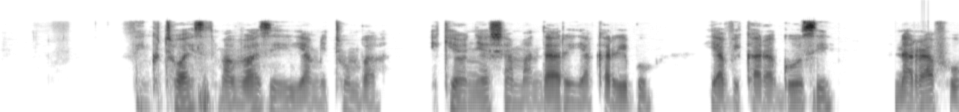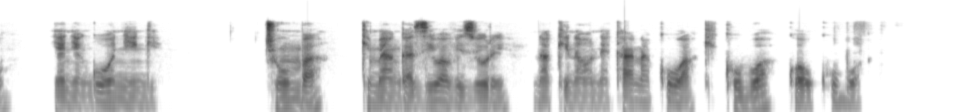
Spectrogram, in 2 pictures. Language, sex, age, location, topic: Swahili, male, 25-35, Nairobi, finance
